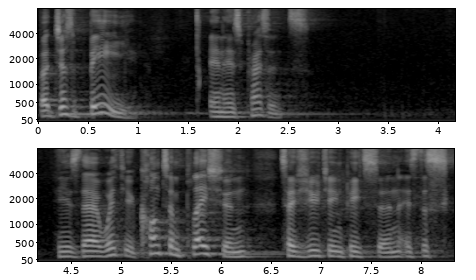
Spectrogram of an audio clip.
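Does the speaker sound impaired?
No.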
